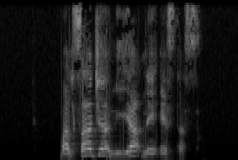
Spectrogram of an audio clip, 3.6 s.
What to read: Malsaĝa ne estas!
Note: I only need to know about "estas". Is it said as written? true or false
true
